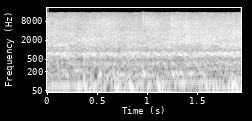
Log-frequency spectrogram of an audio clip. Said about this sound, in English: And right now, listen to the cheer. This crowd has not been silent since the first moment, the first entrance.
